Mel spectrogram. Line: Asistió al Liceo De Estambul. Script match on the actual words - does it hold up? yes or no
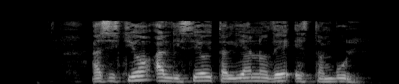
no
